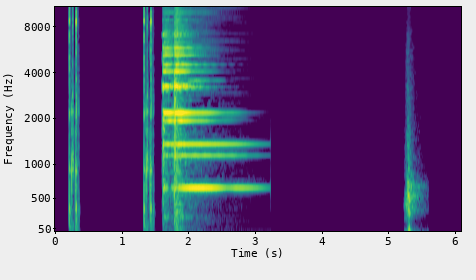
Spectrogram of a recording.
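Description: Subscribe-button sound effect: a quick double mouse click, another double click about a second later, then a bell ding that rings out and fades over about a second and a half. A soft thump follows near the end.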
